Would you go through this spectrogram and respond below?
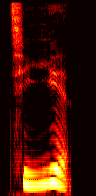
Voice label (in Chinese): "企业", Chinese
